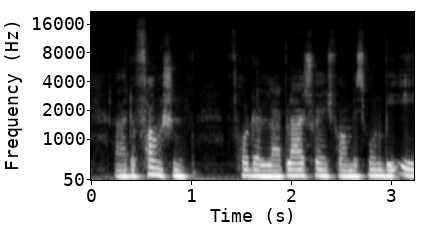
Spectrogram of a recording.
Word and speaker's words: Laplace: but we focus in our class only on laplace transform by the way it is pronounced laplace so laplace transform of a function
